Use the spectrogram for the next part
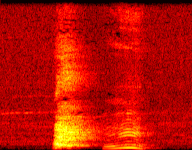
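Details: Tiger, a Basset Hound, chasing an egg: one loud, harsh bark, then a shorter tonal yelp that rises and falls, with a quiet room behind.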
